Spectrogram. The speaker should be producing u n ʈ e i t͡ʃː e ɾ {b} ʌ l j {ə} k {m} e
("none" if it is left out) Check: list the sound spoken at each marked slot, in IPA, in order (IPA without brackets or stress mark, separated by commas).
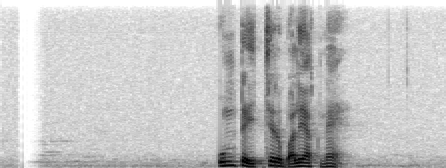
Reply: b, a, n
